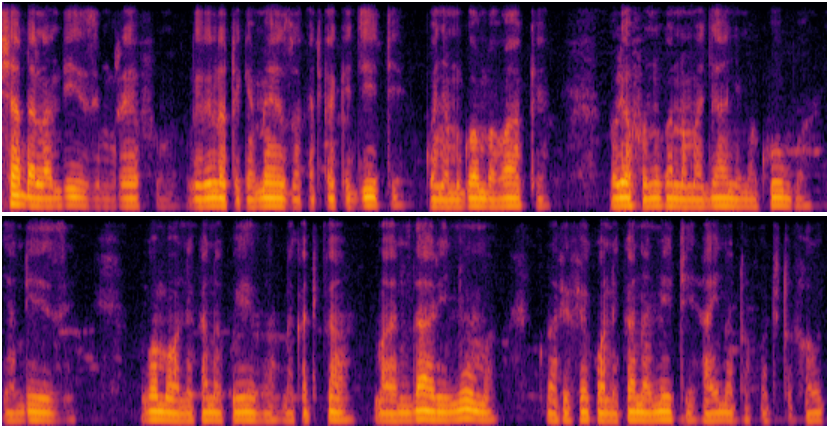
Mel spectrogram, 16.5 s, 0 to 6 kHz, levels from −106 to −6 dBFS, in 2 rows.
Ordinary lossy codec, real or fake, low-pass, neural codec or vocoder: Opus, 24 kbps; real; 5.4 kHz; none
